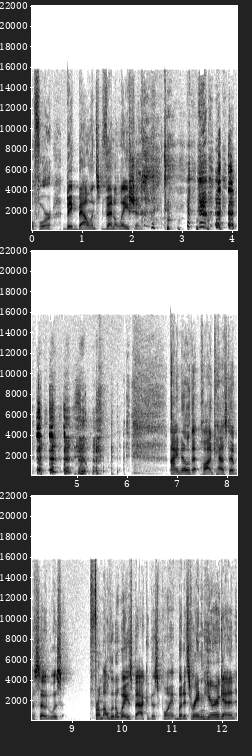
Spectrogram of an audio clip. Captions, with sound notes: for big balanced ventilation." [LAUGHTER] "I know that podcast episode was from a little ways back at this point, but it's raining here again,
